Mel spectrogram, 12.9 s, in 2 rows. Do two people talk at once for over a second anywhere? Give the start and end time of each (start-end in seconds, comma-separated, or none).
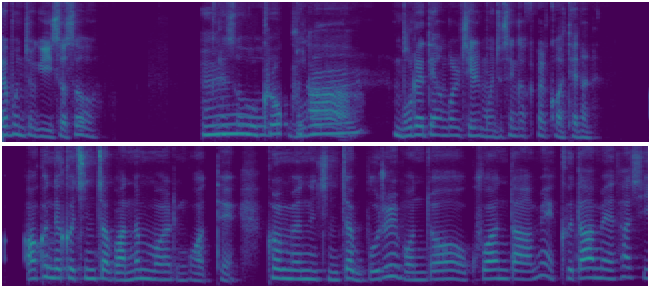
2.1-3.6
